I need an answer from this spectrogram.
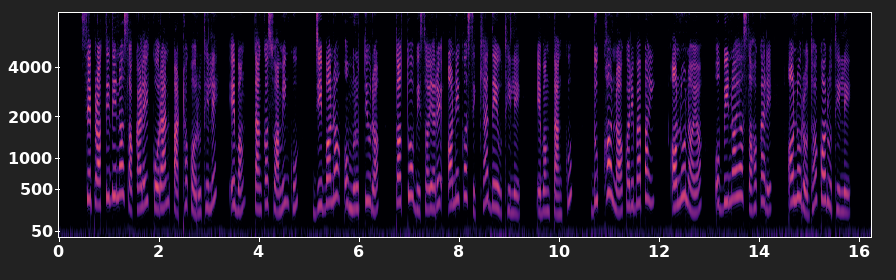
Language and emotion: Odia, neutral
